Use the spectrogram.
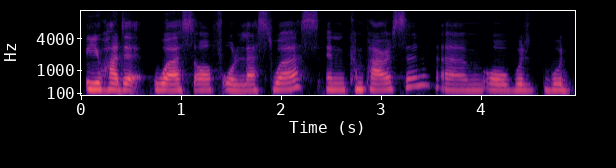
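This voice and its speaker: A woman's voice: medium pitch, measured pace, mellow, no echo, studio quality. A woman hosting an interview, asking questions carefully and tentatively. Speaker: host.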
